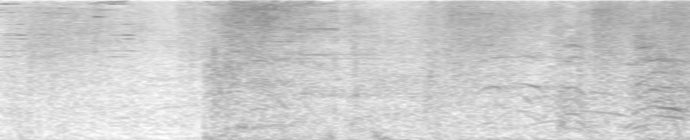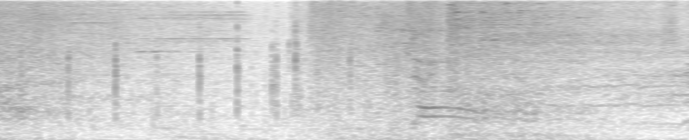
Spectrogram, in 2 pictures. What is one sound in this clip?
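Heavy blows thud and explode.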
